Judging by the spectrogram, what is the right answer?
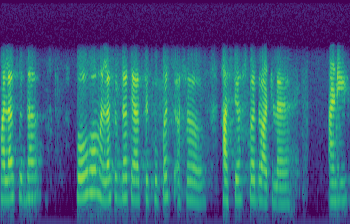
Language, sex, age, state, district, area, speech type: Marathi, female, 18-30, Maharashtra, Mumbai Suburban, urban, conversation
